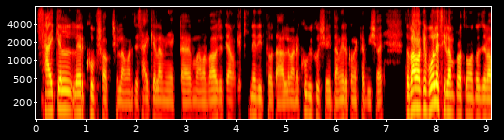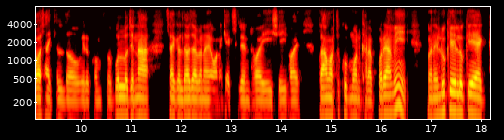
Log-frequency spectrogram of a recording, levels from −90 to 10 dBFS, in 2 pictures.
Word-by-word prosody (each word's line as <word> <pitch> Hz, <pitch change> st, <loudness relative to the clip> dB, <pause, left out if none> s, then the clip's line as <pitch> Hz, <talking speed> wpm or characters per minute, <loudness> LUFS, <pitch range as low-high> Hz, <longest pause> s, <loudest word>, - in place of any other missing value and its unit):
সাইকেলের 145 Hz, 0 st, +3 dB
খুব 130 Hz, -, -2 dB
শখ -, -, -3 dB
ছিল 105 Hz, -, -11 dB
আমার 100 Hz, 0 st, -9 dB
যে 105 Hz, -, -9 dB
সাইকেল, 115 Hz, 0 st, -6 dB
আমি 105 Hz, 0 st, -12 dB
একটা 105 Hz, -, -8 dB, 0.3 s
আমার 105 Hz, 0 st, -7 dB
বাবা 110 Hz, +1 st, +1 dB
যদি 110 Hz, -, -12 dB
আমাকে 105 Hz, 0 st, -11 dB
কিনে 120 Hz, -1 st, -8 dB
দিত 115 Hz, -, -9 dB, 0.2 s
তাহলে 100 Hz, +1 st, -2 dB
মানে 105 Hz, +1 st, -6 dB
খুবই 130 Hz, -3 st, -6 dB
খুশি 115 Hz, -3 st, -7 dB
হইতাম, 105 Hz, -1 st, -7 dB
এরকম 110 Hz, 0 st, -7 dB
একটা -, -, -10 dB
বিষয়। 100 Hz, +1 st, -5 dB, 0.5 s
তো -, -, 0 dB
বাবাকে 170 Hz, 0 st, +12 dB
বলেছিলাম 165 Hz, -8 st, +7 dB
প্রথমত 125 Hz, -2 st, -1 dB
যে, -, -, 0 dB
"বাবা 115 Hz, 0 st, +5 dB
সাইকেল 110 Hz, -1 st, -6 dB
দাও 105 Hz, -1 st, -3 dB, 0.2 s
এরকম।" 105 Hz, 0 st, -11 dB, 0.2 s
তো -, -, -14 dB
বলল 120 Hz, 0 st, 0 dB
যে, 120 Hz, -, -1 dB
"না 120 Hz, -, +7 dB, 0.5 s
সাইকেল 115 Hz, -1 st, 0 dB
দেওয়া 115 Hz, 0 st, +2 dB
যাবে 115 Hz, 0 st, 0 dB
না। 110 Hz, -, 0 dB, 0.2 s
অনেক -, -, -18 dB
অ্যাক্সিডেন্ট 110 Hz, -1 st, -7 dB
হয়।" 110 Hz, 0 st, -1 dB
এই, 105 Hz, -, -9 dB
সেই 110 Hz, 0 st, -9 dB
হয়। 110 Hz, 0 st, -2 dB, 0.4 s
তো -, -, -12 dB
আমার 120 Hz, 0 st, +1 dB
তো -, -, -16 dB
খুব 125 Hz, -, -5 dB
মন 120 Hz, -1 st, -2 dB
খারাপ 105 Hz, -1 st, -3 dB
পরে 125 Hz, +2 st, +3 dB
আমি 170 Hz, +7 st, 0 dB, 0.6 s
মানে 120 Hz, 0 st, -2 dB
লুকিয়ে, 145 Hz, +1 st, +2 dB
লুকিয়ে 140 Hz, 0 st, +3 dB
এক 110 Hz, -, -15 dB
115 Hz, 190 wpm, -24 LUFS, 110-135 Hz, 0.6 s, বাবাকে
